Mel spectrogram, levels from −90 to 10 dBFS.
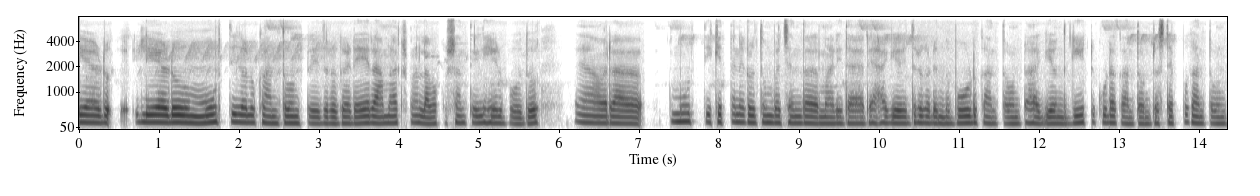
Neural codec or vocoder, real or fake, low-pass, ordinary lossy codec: none; real; 7.2 kHz; none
